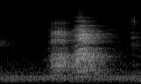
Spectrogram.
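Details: Pet red-fronted macaw with a small voice, asked by its owner to whistle, gives one short breathy, harsh squawk-like burst instead of a whistle. A woman's voice prompts it before and after in an indoor room.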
